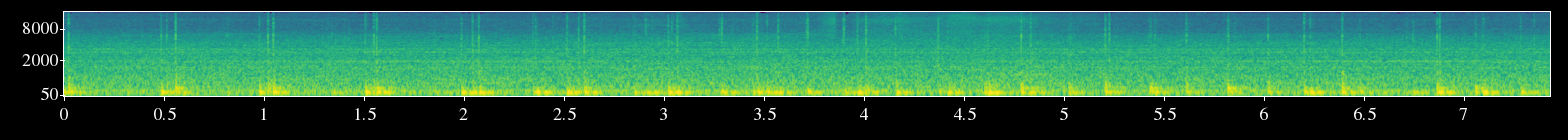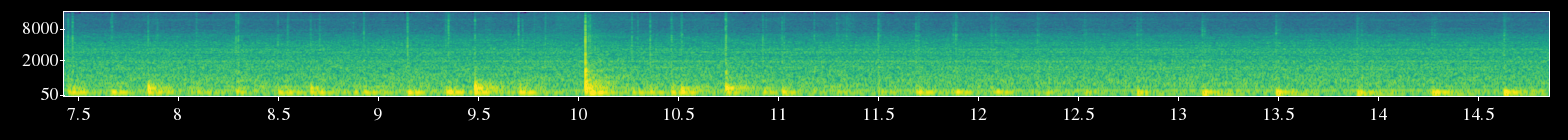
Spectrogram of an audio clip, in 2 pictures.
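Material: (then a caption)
Wood. Fingertips and short nails tap slowly on a solid wooden tabletop, making a steady run of soft, dull, low thuds with light clicks on top, over a constant low hum. Each tap dies away almost at once, and one sharper, louder tap stands out near the ten-second mark.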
